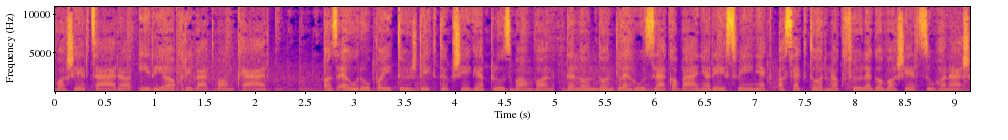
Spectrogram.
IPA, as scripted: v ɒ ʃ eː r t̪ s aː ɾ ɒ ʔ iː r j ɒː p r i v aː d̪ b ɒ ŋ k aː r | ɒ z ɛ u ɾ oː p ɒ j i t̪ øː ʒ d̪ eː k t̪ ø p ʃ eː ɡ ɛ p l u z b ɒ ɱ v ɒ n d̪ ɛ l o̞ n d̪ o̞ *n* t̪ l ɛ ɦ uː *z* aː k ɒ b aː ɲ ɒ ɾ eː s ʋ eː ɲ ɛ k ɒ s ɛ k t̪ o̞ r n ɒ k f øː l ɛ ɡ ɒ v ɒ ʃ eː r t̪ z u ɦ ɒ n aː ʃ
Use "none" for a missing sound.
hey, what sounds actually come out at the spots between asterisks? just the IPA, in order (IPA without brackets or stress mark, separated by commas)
n, zː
